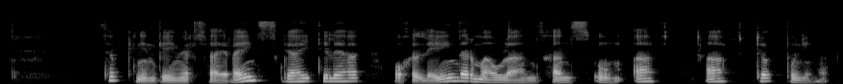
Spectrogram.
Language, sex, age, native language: Icelandic, male, 40-49, Russian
